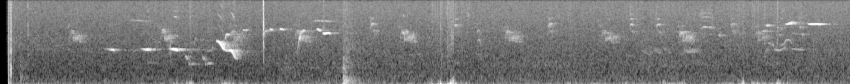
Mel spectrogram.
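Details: Grey shrike-thrush pair calling: clear whistled notes and steep downslurred whistles around the first two seconds, then fainter scattered high notes, over steady low wind-like rumble with occasional thumps.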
